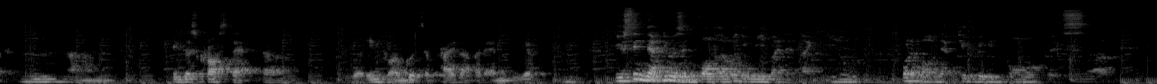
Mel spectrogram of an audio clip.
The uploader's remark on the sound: Apologies for the poor audio quality!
